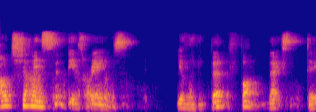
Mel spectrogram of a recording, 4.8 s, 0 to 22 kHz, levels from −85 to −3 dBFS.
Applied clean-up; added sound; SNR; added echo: neural mask model DeepFilterNet 3.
